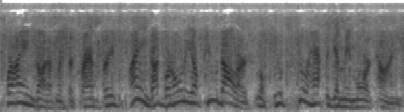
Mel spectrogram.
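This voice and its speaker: An actor playing a naive, worried baseball pitcher with folksy, ungrammatical speech, in a 1930s radio drama style. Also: male voice, very animated, quick pace. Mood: pleading. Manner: folksy ungrammatical talk, artless and earnest. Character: naive, worried small-town baseball pitcher, plain and slow-witted. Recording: noisy, muffled vintage radio broadcast recording.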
